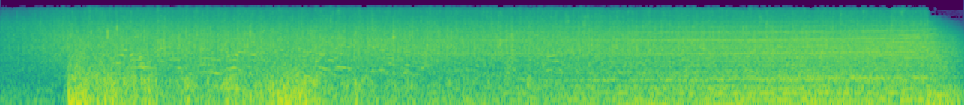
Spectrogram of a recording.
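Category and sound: nature, rain falling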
